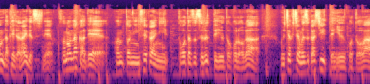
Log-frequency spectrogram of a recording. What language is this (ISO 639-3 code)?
jpn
